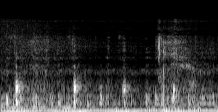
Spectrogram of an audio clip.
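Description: A knife cuts sausage and cheese into strips with a few crisp chopping strokes, the first two loudest, followed by softer irregular cuts over a low steady hum.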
